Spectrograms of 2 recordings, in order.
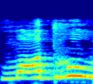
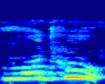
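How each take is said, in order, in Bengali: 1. প্রথম স্বরধ্বনিটি একটি খোলা 'aw' ধ্বনি। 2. প্রথম স্বরধ্বনিটি একটি গোলাকার 'oh' ধ্বনি। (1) "মধু উচ্চারণ না করে" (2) "আমরা করি মধু ... অয়ের বদলে ও উচ্চারিত হচ্ছে"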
